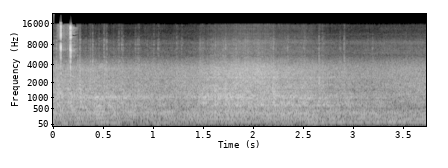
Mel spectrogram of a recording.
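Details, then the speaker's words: Honda Vario 125 scooter, rear wheel spinning: steady, harsh, gravelly roar from the CVT drive, very noisy; mechanic attributes it to worn pulley bearings, rear or front pulley, before disassembly. "Jadi untuk CCTV yang kasar sekali ini kerusakan ada di apa ini, di laker puli, di kaca puli ya. Jadi kalau untuk jalan itu kasar sekali, suaranya sangat berisik di CCTV-nya."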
